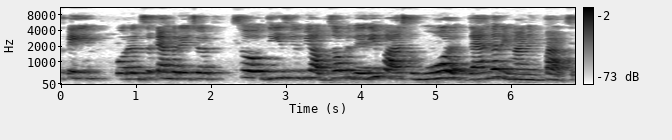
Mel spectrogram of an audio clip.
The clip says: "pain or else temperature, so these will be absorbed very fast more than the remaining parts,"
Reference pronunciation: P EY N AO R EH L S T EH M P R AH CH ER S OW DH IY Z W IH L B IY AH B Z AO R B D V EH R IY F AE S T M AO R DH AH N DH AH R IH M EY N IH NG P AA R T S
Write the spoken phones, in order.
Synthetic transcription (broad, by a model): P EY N AO R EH N S T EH M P R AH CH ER S OW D IY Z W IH L B IY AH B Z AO R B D V EH R IY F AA S T M AO R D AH N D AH R IH M EY N IH NG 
